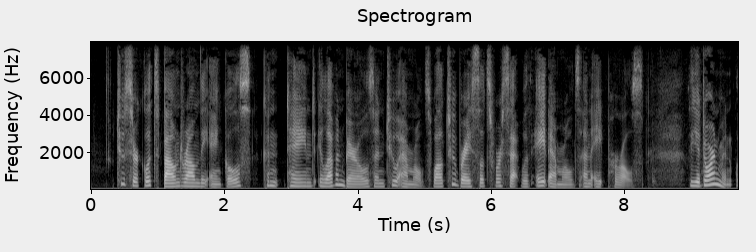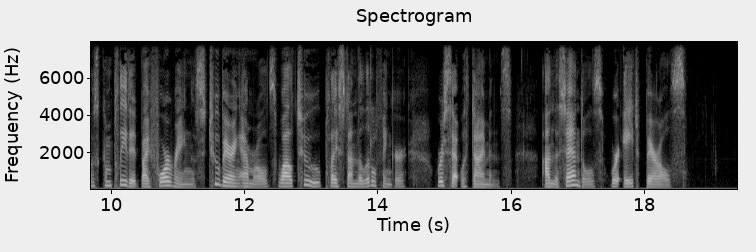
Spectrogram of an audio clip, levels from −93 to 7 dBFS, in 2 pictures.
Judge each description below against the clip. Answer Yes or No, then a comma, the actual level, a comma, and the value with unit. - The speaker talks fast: No, average, 155 wpm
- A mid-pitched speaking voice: Yes, medium, 175 Hz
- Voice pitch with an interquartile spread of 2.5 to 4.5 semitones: No, average, 5.1 semitones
